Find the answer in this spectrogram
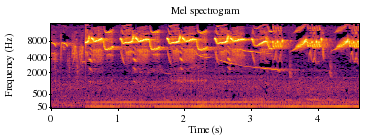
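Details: Two male Common starlings singing in competition in a cherry tree in Germany, mimicking other sounds: high, sharp chirps repeated about twice a second, broken by a long falling whistle, over a low steady hum.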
